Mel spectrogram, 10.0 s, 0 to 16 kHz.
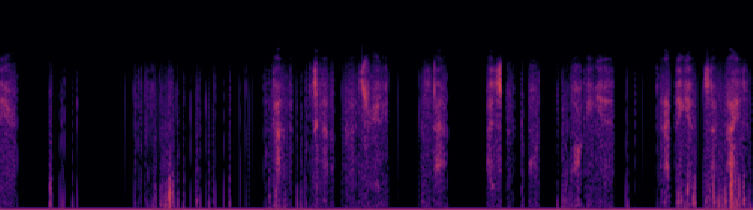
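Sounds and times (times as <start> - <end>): man talking: 3.6 - 6.7, 7.6 - 8.2, 8.8 - 10.0.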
